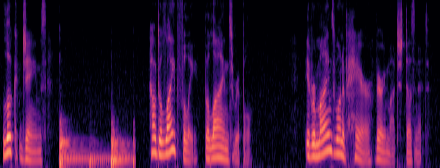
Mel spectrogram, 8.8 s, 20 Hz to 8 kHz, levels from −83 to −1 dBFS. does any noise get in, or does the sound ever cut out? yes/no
yes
